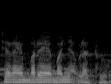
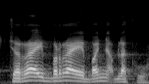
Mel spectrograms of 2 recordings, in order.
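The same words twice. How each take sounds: First: Cerai berai banyak berlaku dropped low and soft; quiet repeat. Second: Cerai berai banyak berlaku said loud and firm; emphatic. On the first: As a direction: repeat it softly as a grave warning. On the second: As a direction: announce it firmly. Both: Shown as a demonstration.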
